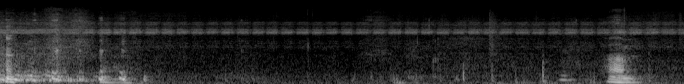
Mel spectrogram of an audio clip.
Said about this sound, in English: I feel like we should all bow to the crickets.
